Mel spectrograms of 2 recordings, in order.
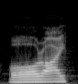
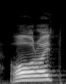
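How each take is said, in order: First: It is said in a Birmingham accent. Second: It is said in a Welsh accent. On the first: "you get a Birmingham accent" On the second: "Welsh accent. Let's try"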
